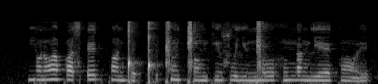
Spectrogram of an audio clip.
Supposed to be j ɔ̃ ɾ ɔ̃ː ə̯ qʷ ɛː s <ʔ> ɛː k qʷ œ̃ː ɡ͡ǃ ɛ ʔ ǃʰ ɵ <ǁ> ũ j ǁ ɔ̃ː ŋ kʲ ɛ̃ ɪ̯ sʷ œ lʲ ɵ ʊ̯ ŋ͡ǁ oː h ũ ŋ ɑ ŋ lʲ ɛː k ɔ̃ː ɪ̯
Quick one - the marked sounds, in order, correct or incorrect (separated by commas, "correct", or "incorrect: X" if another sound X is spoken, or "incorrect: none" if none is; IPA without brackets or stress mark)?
correct, correct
